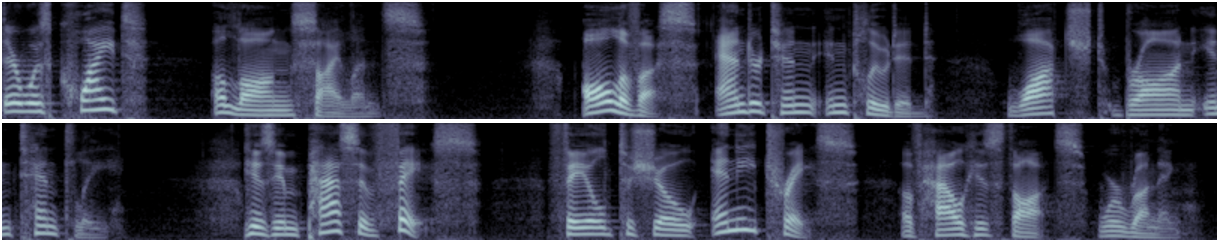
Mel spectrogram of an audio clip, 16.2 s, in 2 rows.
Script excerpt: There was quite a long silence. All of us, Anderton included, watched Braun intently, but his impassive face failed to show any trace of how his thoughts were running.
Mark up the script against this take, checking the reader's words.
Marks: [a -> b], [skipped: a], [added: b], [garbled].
There was quite a long silence. All of us, Anderton included, watched Braun intently, [skipped: but] his impassive face failed to show any trace of how his thoughts were running.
